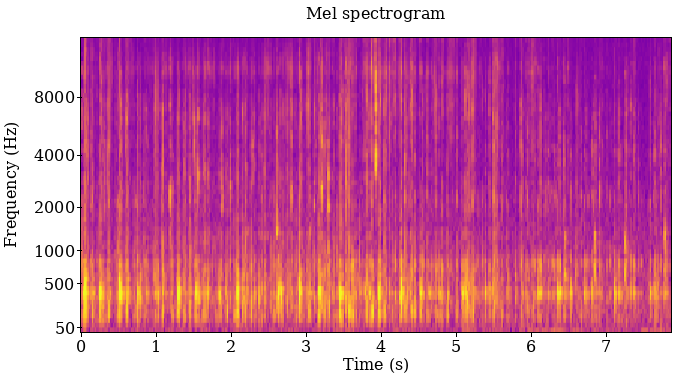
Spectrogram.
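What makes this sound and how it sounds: Fingertips and nails tap and scratch on a medium, hollow, black rigid cardboard box with a white barcode sticker. A quiet, continuous stream of quick, crisp taps with a hollow mid-low resonance is mixed with bright, dry scratching clicks. Each sound dies away almost instantly.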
